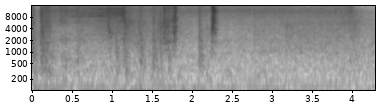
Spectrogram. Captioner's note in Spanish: Disparos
